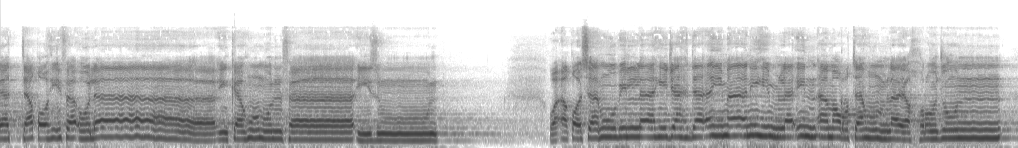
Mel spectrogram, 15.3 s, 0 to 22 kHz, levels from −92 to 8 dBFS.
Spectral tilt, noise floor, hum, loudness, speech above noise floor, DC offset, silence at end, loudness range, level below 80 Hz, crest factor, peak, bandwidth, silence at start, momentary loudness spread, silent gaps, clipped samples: -6 dB/octave; -51 dBFS; none; -22 LUFS; 30 dB; under 0.1%; 0 s; 5 LU; -58 dBFS; 10 dB; -12 dBFS; 11.5 kHz; 0 s; 3 LU; none; under 0.1%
